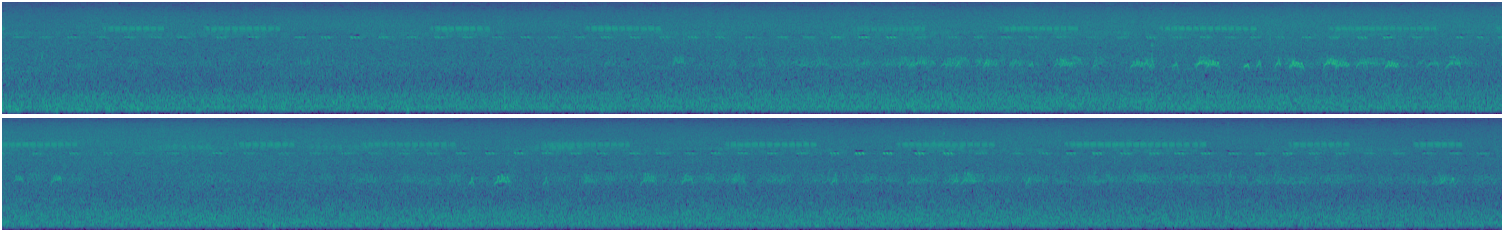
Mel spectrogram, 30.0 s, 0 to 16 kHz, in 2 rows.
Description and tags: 20060706.afternoon.scrub
This was recorded during a summer afternoon, still with enough sunlight. You can hear cicadas than begin to give up and are replaced by crickets, some bird calls (beeaters) on a background of wind on eucalyptus trees
insects, field-recording, ambiance, wind, summer, birds, nature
